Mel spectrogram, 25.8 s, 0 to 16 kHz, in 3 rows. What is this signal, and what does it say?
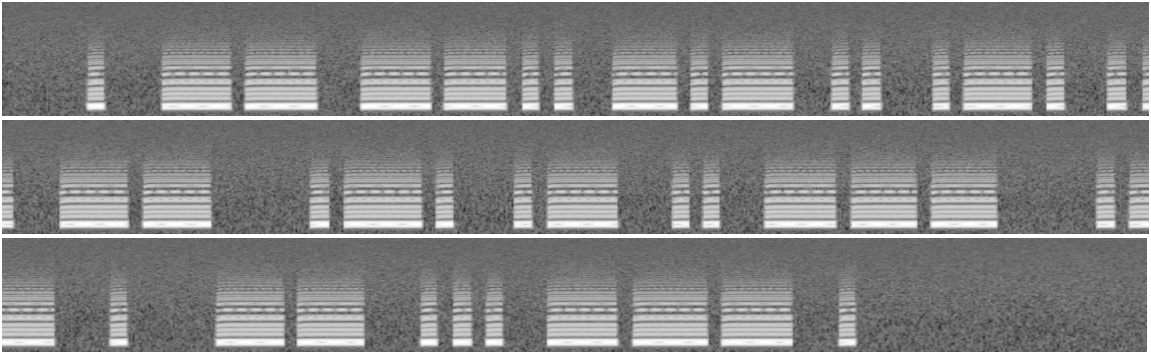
Morse code (Hebrew alphabet), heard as a horn, hand-sent with a straight key, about 10 wpm. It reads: ומזכירים ראיה או משהו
